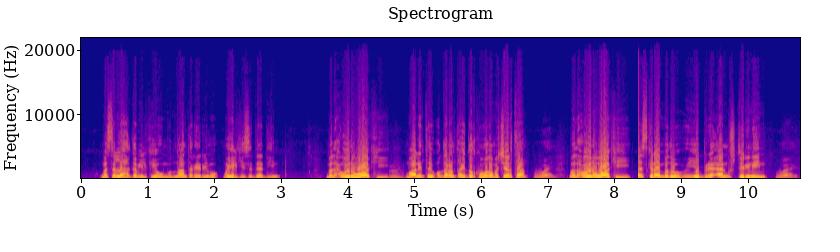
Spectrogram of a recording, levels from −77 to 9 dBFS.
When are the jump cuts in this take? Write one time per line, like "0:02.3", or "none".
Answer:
none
